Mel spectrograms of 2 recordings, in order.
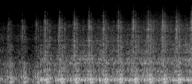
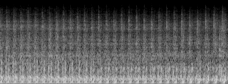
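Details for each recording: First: Freshly started twin idling with quick, even pulses and a light ticking on top; source not confirmed. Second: Abandoned machine started with carburetor blocked by hand since choke is seized: V-twin catches and settles into a steady even firing rhythm about two beats a second, running cleanly on its own.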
